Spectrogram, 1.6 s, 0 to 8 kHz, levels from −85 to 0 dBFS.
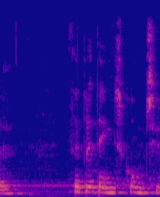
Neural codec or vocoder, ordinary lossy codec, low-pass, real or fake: codec, 16 kHz, 16 kbps, FreqCodec, larger model; none; 7.2 kHz; fake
